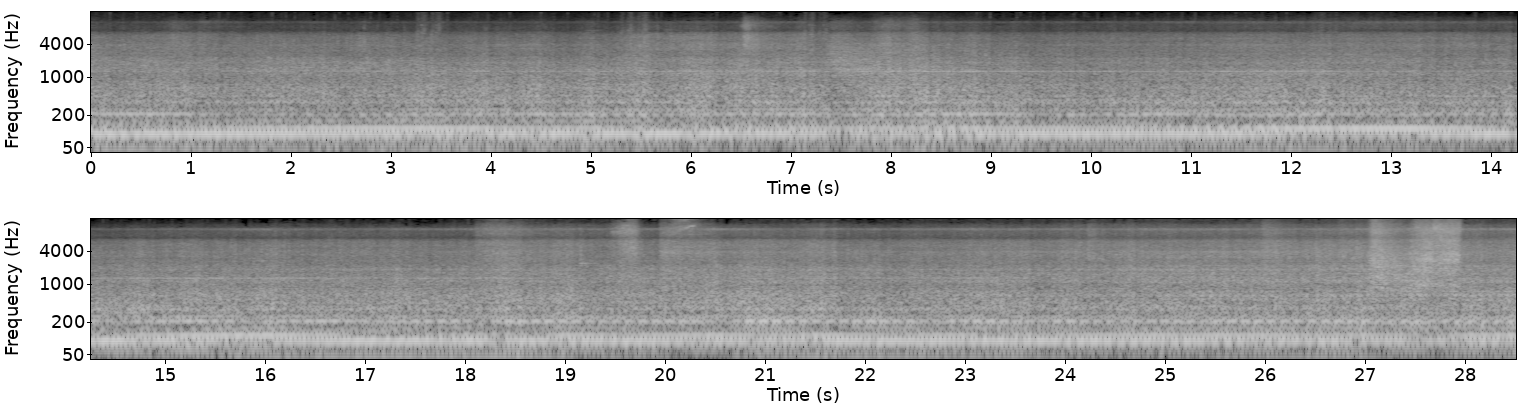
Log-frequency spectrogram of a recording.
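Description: Norfolk Southern diesel-electric road locomotives approaching and drawing alongside at the head of a tank-car train, their engines giving a loud, steady low drone. A short hiss comes near the end as the lead units pass close by.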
